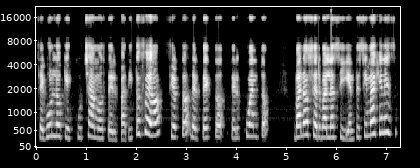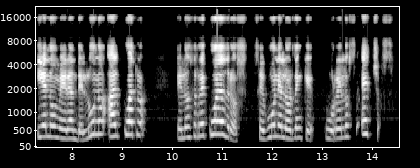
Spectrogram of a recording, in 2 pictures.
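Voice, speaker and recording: A woman from Chile gives a recorded lesson to first graders. Her voice sits high, and she talks at an unhurried pace. She sounds out each letter and syllable carefully and keeps checking that the children follow. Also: fairly bright tone. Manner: asks "¿cierto?" to check along. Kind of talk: recorded remote class instructions.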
